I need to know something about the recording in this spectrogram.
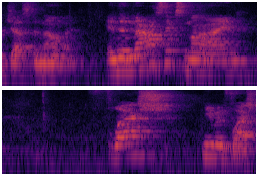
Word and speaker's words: Gnostics: So that's why my silent G is there. It's like gnat, right? It's not Gnostics. The Gnostics.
